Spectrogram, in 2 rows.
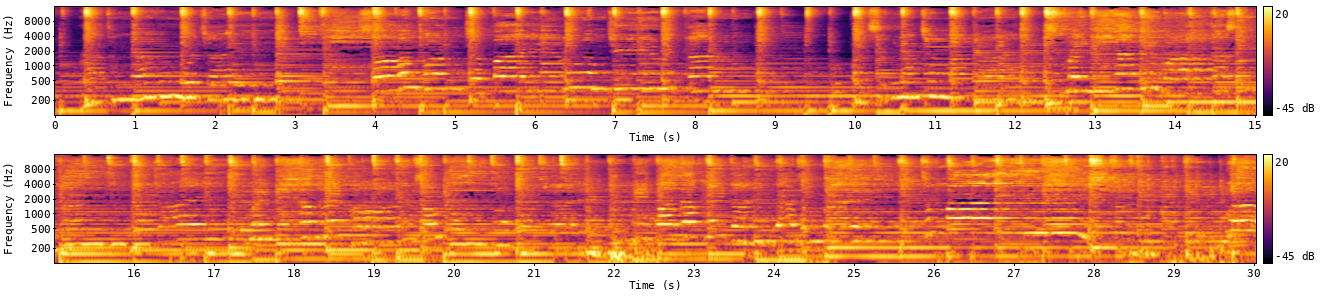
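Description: A song with singing and guitar played back through ProAc D20r floor-standing speakers, driven by a Bryston BCD-3 CD player and B135 integrated amplifier.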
